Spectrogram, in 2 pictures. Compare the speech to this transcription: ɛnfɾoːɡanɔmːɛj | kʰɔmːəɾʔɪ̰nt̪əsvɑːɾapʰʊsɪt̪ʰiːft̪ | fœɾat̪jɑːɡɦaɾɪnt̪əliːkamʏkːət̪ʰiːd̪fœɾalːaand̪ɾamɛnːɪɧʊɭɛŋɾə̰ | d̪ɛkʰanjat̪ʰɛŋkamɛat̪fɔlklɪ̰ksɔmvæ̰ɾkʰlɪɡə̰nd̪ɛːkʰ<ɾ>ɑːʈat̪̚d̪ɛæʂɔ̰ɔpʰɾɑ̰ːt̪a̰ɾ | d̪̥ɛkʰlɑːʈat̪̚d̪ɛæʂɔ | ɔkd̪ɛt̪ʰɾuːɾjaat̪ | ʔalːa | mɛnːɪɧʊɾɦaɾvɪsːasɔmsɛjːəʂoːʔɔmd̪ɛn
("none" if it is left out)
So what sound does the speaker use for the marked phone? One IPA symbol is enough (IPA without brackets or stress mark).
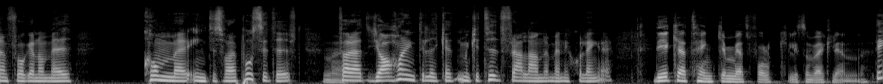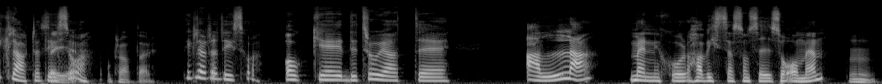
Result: l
